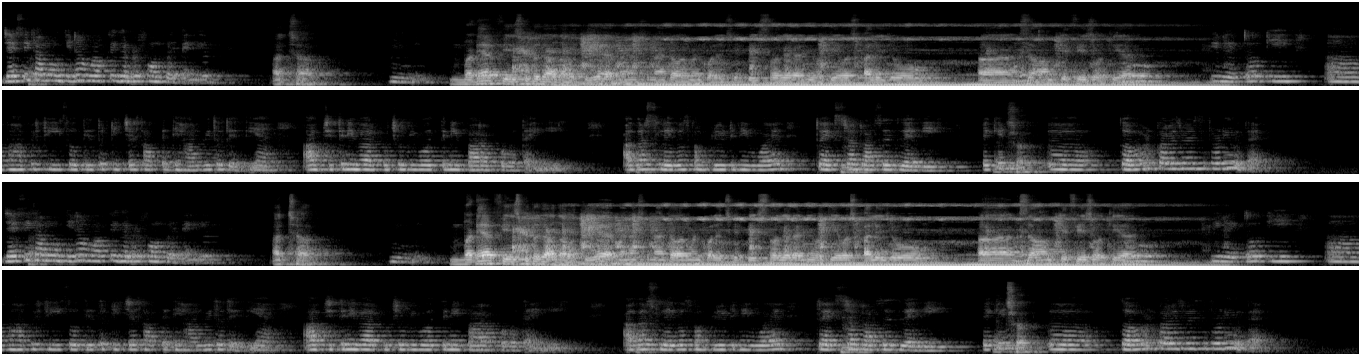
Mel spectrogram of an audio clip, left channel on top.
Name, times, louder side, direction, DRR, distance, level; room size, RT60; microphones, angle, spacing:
voice 1, 0.0-2.1 3.9-4.3 10.1-11.5 12.1-16.3 16.6-19.2 19.8-21.4 21.7-22.9 23.4-23.7 24.0-24.5 24.7-26.1, equal, 90° left, 0 dB, 2.4 m, -26 dB
voice 2, 2.7-3.1 4.5-9.3 9.7-11.4 22.0-22.1 23.7-23.8, right 2 dB, 75° right, 3 dB, 1.1 m, -20 dB
sound 1, 5.1-12.3, right 1 dB, 35° right, 0.7 m, -20 dB
17.5 x 6.5 x 2.6 m, 0.89 s
head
